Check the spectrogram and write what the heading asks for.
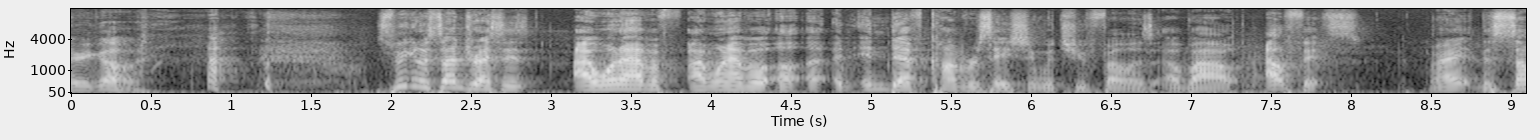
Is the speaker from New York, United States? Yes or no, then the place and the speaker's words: yes; New York City, New York, United States; I'm from New York City, right?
